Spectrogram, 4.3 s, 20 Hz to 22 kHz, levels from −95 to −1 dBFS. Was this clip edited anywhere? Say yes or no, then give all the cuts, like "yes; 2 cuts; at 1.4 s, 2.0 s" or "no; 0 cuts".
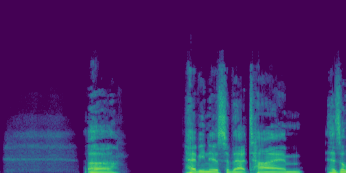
no; 0 cuts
